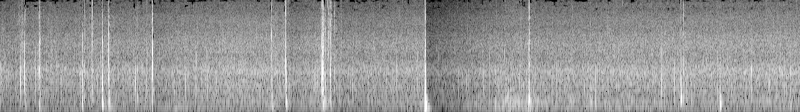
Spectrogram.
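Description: A goat tears at grass and chews close by.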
